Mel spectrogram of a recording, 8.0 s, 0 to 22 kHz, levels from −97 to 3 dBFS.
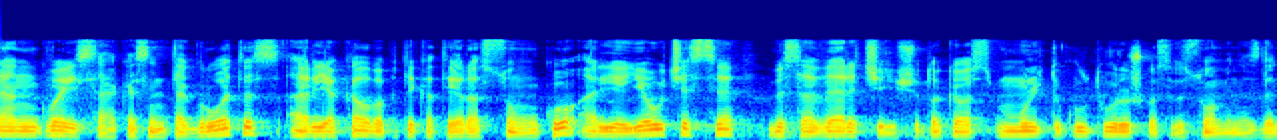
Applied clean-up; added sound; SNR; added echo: none; none; none; none.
